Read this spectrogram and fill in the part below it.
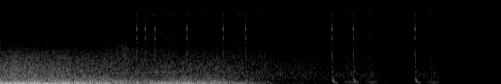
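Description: A soft rushing whoosh swells and fades away.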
